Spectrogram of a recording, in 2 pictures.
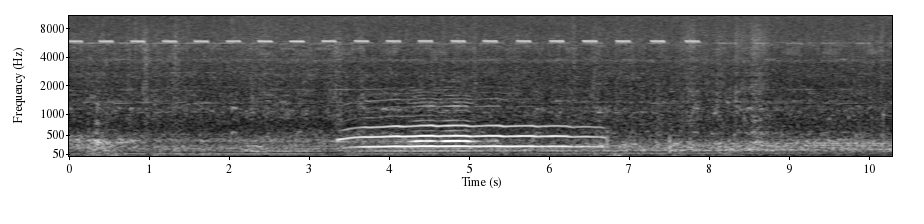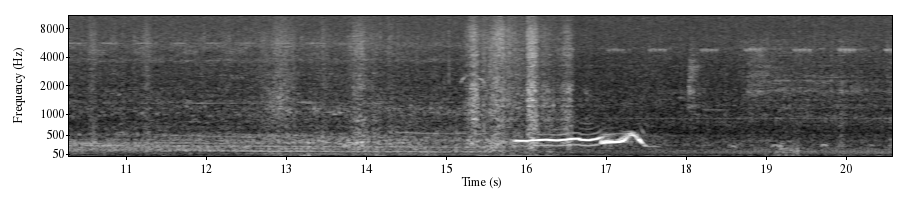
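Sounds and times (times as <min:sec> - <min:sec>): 
hyenas: 0:01.9 - 0:08.9, 0:12.7 - 0:17.7.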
